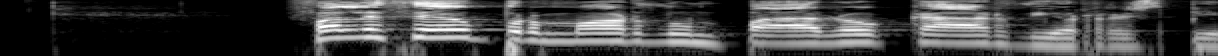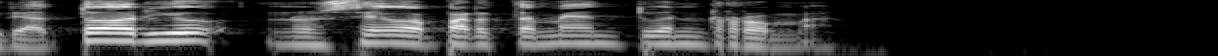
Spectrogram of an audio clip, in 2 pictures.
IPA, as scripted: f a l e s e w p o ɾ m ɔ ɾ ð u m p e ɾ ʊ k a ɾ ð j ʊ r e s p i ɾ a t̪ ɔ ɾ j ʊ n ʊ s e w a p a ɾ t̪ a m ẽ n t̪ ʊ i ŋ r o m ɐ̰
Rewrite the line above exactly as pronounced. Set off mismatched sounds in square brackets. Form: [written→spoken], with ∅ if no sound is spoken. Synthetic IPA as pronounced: f a l e [s→θ] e w p o ɾ m ɔ ɾ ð u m p [e→a] ɾ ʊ k a ɾ ð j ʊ r e s p i ɾ a t̪ ɔ ɾ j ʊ n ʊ s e w a p a ɾ t̪ a m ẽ n t̪ ʊ [i→e] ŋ r o m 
